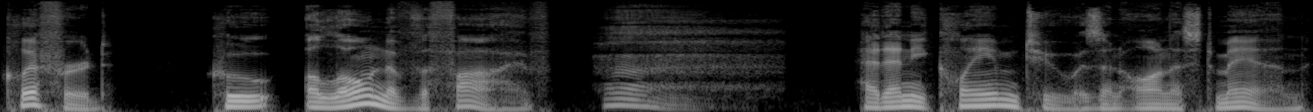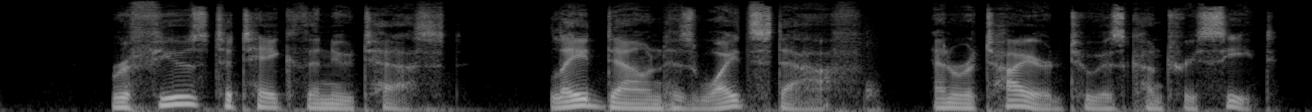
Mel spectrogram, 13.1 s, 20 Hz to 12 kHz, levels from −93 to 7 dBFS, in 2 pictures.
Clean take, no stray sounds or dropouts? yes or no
no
